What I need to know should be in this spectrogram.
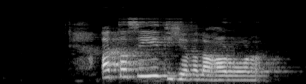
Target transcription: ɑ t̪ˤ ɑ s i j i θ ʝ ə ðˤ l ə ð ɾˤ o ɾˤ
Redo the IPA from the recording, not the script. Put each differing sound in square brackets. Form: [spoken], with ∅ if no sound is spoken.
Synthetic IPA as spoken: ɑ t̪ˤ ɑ s i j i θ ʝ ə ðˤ l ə [ʁ] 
